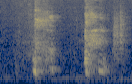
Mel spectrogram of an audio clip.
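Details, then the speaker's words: A child recovering from an illness, fever now gone and eating again, gives two short, sharp cough bursts, heard at a distance in a quiet room. "I know you guys hear the coughing, but fever is gone."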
